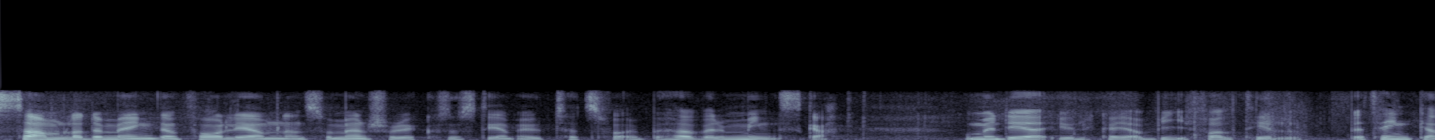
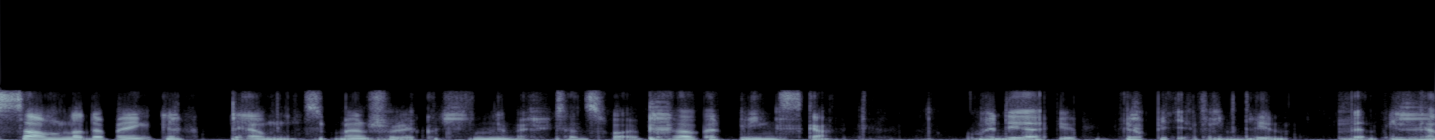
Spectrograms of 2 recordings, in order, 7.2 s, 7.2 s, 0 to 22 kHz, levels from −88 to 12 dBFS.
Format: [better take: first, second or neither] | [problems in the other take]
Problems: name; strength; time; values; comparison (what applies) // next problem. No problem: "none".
first | noise reduction (neural diffusion model UNIVERSE++)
